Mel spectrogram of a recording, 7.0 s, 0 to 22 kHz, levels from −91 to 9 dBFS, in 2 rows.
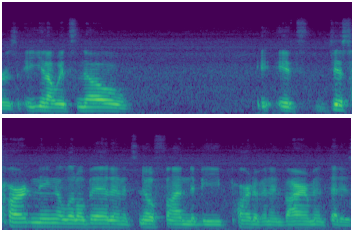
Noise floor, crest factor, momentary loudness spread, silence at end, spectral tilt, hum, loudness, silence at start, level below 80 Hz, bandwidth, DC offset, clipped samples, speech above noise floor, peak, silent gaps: -52 dBFS; 20 dB; 8 LU; 0 s; -5.5 dB/octave; none; -24 LUFS; 0 s; -62 dBFS; 11 kHz; under 0.1%; under 0.1%; 28 dB; -6 dBFS; none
